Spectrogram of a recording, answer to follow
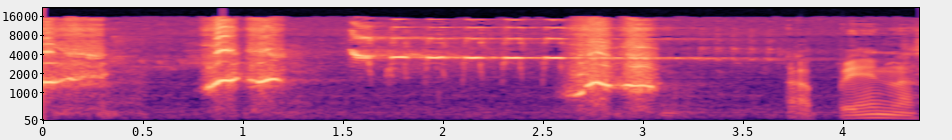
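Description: Birds chirping: several loud, short calls that rise and fall in pitch, one at the start, a quick pair about a second in and another near three seconds, with a thin, high, steady trill running through the middle.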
